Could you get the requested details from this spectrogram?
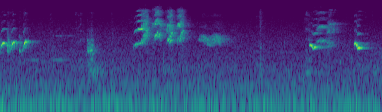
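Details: Pet white-rumped shama kept at home, not for contests, singing as a lure for another shama: warbled whistles, a dense buzzy rattle, then sharp descending whistled notes after a pause.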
